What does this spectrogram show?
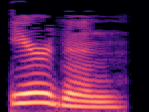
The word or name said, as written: iordan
